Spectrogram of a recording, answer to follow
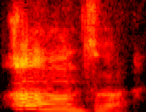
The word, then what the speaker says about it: entrent: Okay, so no E pronouncing, no ES pronouncing, no E pronouncing. Nous entrons, vous entrez, ils, elles entrent. No ENT, just entre.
